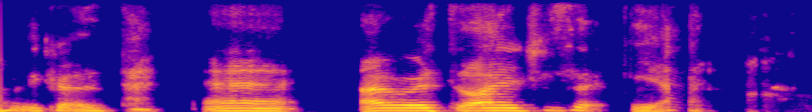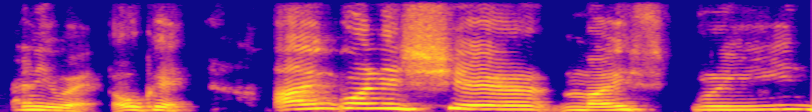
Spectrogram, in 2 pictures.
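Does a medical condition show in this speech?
Yes: cerebral palsy.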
